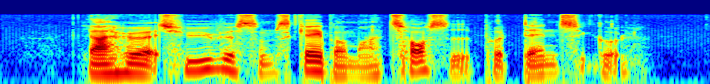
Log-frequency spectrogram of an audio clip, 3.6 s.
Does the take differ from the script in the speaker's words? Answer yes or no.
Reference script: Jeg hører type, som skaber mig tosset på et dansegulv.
no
